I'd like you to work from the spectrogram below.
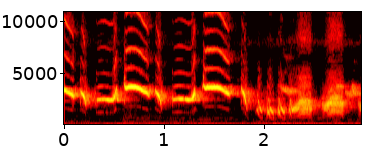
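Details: Short burst of Hwamei 'đảo âm' song used for training its voice: loud, full whistles with wavering pitch, dropping into scratchy, buzzy notes at the end.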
